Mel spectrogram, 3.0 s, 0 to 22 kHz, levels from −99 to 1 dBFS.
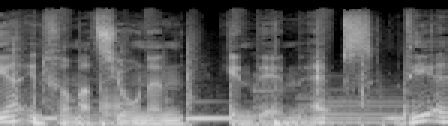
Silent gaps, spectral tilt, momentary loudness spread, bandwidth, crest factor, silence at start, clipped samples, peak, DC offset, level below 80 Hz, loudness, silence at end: none; -5 dB/octave; 4 LU; 16.5 kHz; 16 dB; 0 s; under 0.1%; -4 dBFS; under 0.1%; -34 dBFS; -20 LUFS; 0 s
